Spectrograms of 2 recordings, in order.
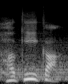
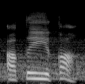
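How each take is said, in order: First: The word begins with an h sound. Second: The word begins with a throaty ain sound. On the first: The speaker calls it wrong. "इस लफ्ज़ का सत्यानाश करते हुए हमारे इलाके में कहा जाता है हकीका" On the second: The speaker calls it right. "आइन से"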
